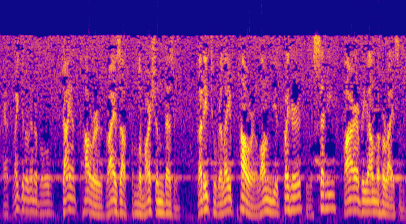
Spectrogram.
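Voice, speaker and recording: An American man performing as a dramatic announcer, narrating a vintage radio space adventure serial with deliberate delivery. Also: on the low side, natural voice. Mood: dramatic, scene-setting. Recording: muffled, hissy vintage radio recording.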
